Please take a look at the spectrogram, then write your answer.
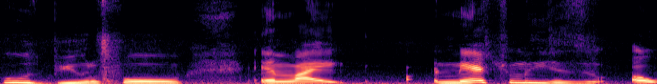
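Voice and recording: A woman's fairly high voice, slightly mellow in tone, with fairly even intonation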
